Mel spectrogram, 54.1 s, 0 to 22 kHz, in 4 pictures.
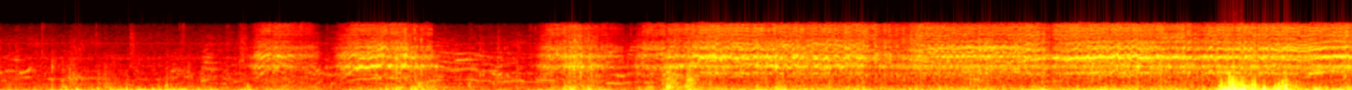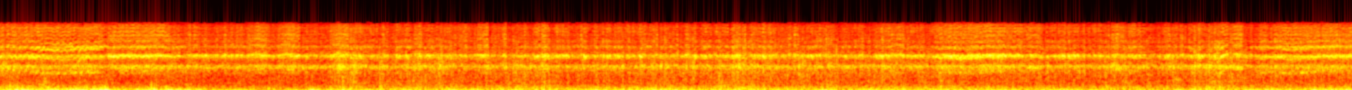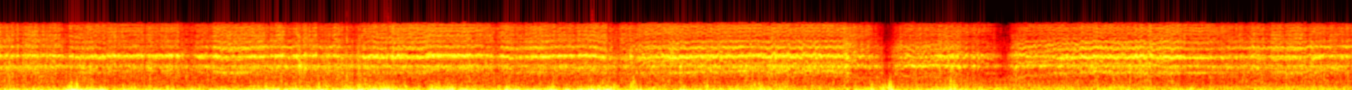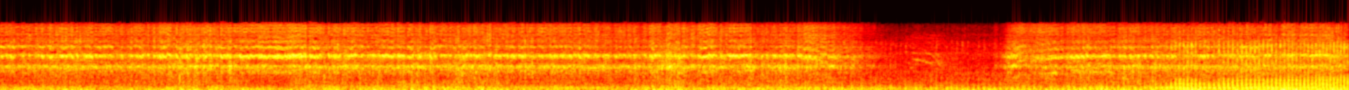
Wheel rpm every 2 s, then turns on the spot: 0, 20, 40, 90, 180, 190, 210, 230, 240, 230, 230, 230, 230, 230, 220, 230, 220, 180, 100, 200, 230, 230, 230, 230, 130, 100, 230.
4-6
